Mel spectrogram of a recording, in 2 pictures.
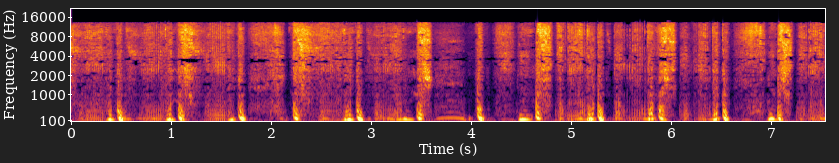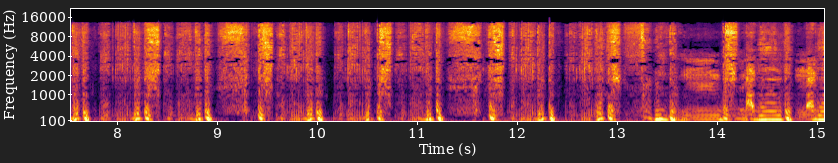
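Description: Solo human beatboxing: fast, dense percussive mouth hits, kick- and snare-like, layered over low bass tones.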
